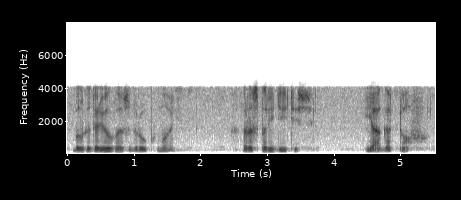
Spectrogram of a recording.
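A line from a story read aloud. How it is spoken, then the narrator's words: Calm. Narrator (Russian): Император спокойно говорит ей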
